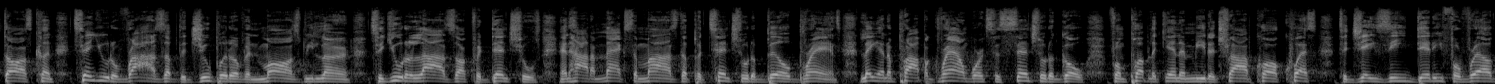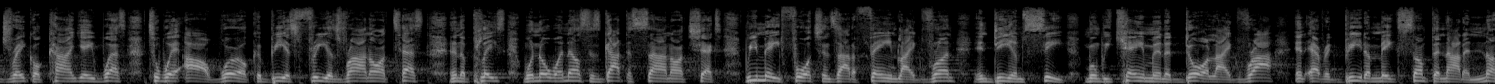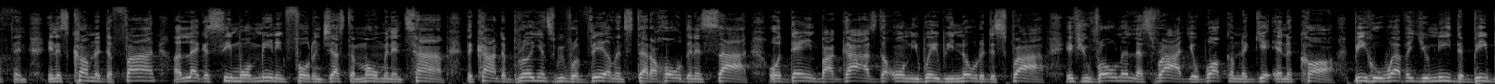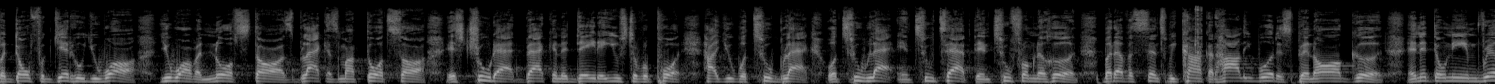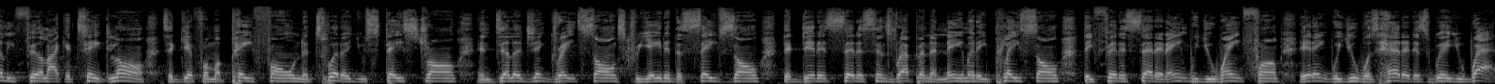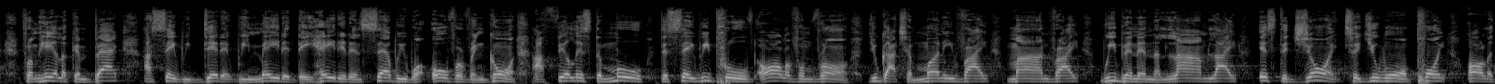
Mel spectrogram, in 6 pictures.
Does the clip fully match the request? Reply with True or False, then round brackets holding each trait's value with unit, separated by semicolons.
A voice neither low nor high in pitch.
True (145 Hz)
